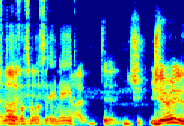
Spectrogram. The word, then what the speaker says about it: Giroud: Giroud there, obviously a man whose name gets mispronounced by certain people. Groud.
